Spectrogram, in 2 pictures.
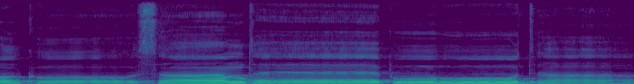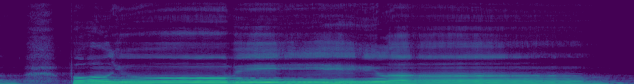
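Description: Male voice singing a slow sevdah melody in long held, ornamented notes with vibrato, without clear words. There is a short break for breath a little past halfway, then one long sustained line.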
